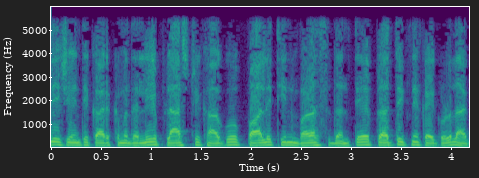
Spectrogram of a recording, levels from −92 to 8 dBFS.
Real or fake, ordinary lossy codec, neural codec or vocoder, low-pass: real; none; none; 5.4 kHz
